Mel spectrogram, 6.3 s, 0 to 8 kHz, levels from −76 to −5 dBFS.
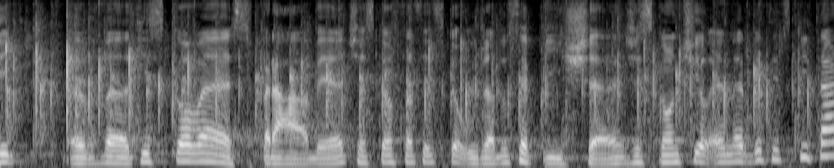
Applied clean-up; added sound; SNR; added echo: none; Applause; 9 dB; none.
